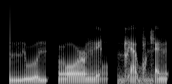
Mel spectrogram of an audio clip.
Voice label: 90s computer voice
